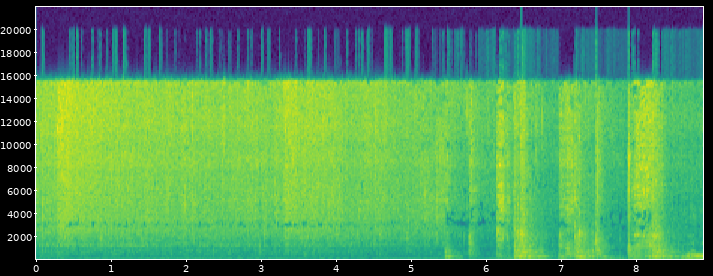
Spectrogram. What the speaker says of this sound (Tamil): நல்லா அப்படியே வதக்கிக்கணும்.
